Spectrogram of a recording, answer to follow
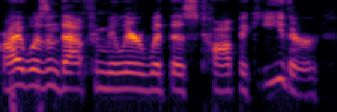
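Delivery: ordinary talk, nothing marked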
